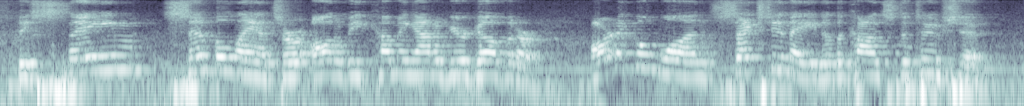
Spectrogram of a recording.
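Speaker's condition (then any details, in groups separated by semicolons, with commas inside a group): No condition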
